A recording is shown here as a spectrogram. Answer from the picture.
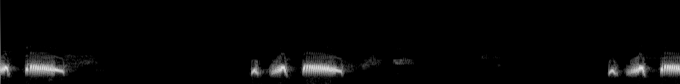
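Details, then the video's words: Spotted dove used as a decoy for wild doves, cooing phrases repeated roughly every three seconds, each two short rising notes followed by a long, slightly descending coo. "Luyện Giọng Chim Cu Gáy Mồi Mỗi Ngày"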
